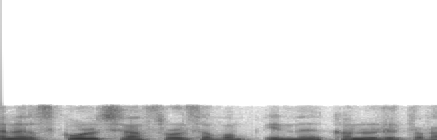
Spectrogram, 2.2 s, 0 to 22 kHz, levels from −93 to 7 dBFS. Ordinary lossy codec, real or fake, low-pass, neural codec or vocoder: none; fake; 5.4 kHz; codec, 16 kHz, 0.8 kbps, ZipCodec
